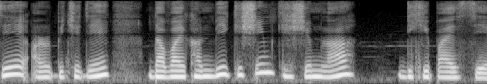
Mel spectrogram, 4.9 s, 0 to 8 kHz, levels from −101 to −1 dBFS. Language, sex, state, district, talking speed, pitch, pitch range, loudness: Nagamese, female, Nagaland, Dimapur, 135 wpm, 180 Hz, 170-220 Hz, -15 LUFS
